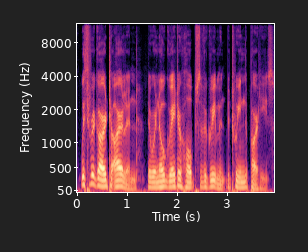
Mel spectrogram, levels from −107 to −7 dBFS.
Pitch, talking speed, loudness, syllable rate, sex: 105 Hz, 215 wpm, -19 LUFS, 6.9 syllables/s, male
